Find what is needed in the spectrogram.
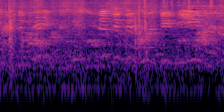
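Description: Faint, high child voices in the background, with no clear words.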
